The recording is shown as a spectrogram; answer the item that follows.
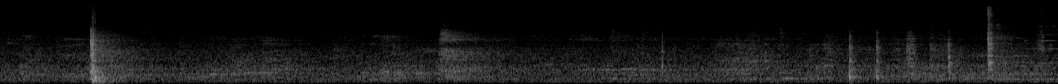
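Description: A single sharp thunk from the Lada Vesta's body about a second in, as the bonnet release is worked. Near the end, several light clicks and knocks as the bonnet's safety catch is freed and the bonnet is lifted, over quiet showroom room tone.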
